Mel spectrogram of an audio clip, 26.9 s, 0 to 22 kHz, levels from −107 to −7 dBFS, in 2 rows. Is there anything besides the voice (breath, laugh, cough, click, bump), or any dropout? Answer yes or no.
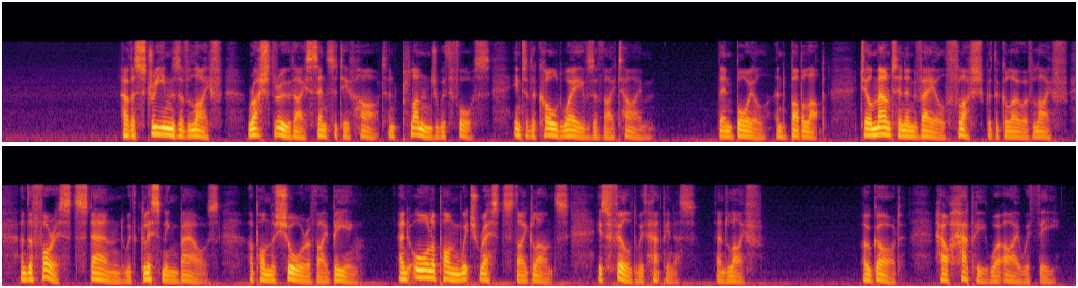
no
